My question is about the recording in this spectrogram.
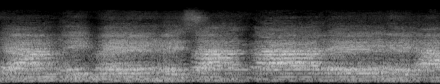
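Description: A group of voices chanting Pali Buddhist verses in unison, in long sustained phrases with brief pauses for breath.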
